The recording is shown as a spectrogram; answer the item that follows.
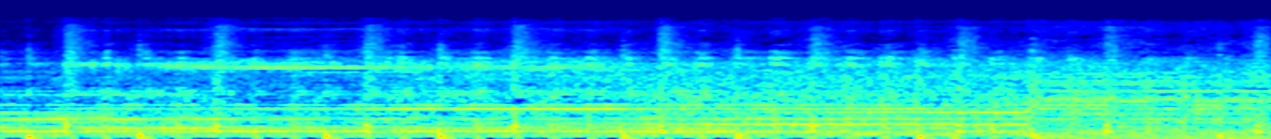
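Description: Rock band playing live: drum kit keeping a steady beat under electric guitars. The low end grows fuller about five seconds in.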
